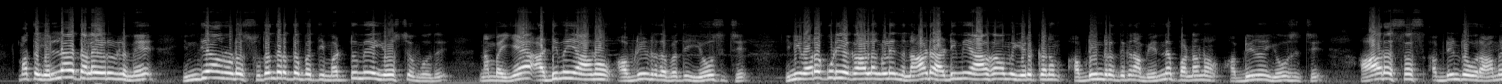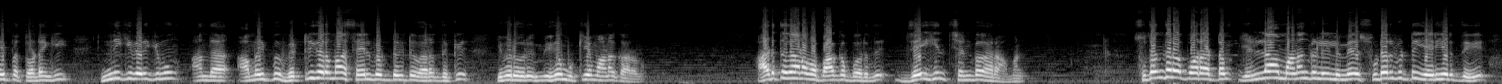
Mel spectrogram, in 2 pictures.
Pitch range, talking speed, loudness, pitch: 190-255 Hz, 115 wpm, -9 LUFS, 225 Hz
